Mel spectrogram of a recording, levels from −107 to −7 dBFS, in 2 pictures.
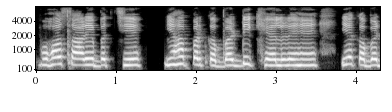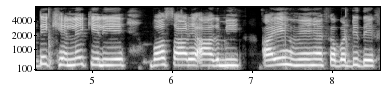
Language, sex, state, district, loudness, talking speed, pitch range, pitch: Hindi, female, Bihar, Saran, -12 LUFS, 160 wpm, 275-295 Hz, 280 Hz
